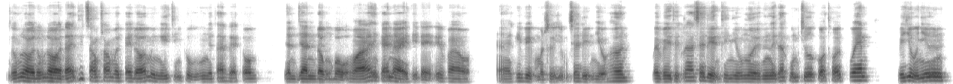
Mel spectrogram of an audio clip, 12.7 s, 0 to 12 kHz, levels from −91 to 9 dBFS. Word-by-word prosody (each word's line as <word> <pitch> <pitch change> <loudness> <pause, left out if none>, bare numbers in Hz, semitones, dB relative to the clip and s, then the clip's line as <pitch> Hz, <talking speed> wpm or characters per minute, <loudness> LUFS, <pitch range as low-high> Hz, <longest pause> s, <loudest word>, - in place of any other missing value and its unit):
Đúng 120 +4 0
rồi, 130 -5 +7
đúng 120 +2 +1
rồi. 125 -4 +7
Đấy, - - +3
thì 225 - -4
song 135 -6 -1
song 140 0 -2
với 135 -1 -1
cái 125 - +1
đó 120 +1 +4
mình 130 -4 -2
nghĩ 115 +1 -3
Chính - - -10
phủ 105 -1 -6
người 110 - -3
ta 65 -10 -3
sẽ - - -3
cố 120 0 -1 0.4
dần 110 -1 -4
dần 115 -1 +3
đồng 105 -1 +1
bộ 105 -1 +1
hóa 110 0 +5
những 75 - -2
cái - - 0
này - - +3
thì - - -8
để - - -3
đi - - -6
vào, 115 -3 -2 0.3
à, 110 +1 -6
cái 135 - -5
việc 125 -3 -1
mà 100 - -6
sử 100 - -6
dụng - - -8
xe 125 - -3
điện 115 -3 -4
nhiều 105 -1 -2
hơn, 130 +1 +1 0.3
bởi 120 - -2
vì 120 +1 0
thực - - -7
ra 145 0 -1
xe 145 - 0
điện - - +2
thì 125 - -5
nhiều 120 -1 -2
người 115 -2 +1
người 115 +1 0
ta 75 - -1
cũng - - -5
chưa 80 - -1
có - - +1
thói - - +1
quen. 155 0 +3 0.4
Ví 135 - 0
dụ 155 -4 +3
như, 145 +4 +4
120 Hz, 285 wpm, -25 LUFS, 110-135 Hz, 0.4 s, rồi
